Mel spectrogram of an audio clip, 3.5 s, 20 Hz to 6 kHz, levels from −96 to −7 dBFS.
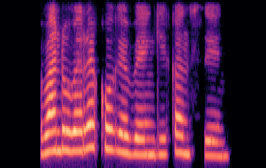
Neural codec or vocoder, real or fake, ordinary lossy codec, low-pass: none; real; Opus, 32 kbps; 5.4 kHz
